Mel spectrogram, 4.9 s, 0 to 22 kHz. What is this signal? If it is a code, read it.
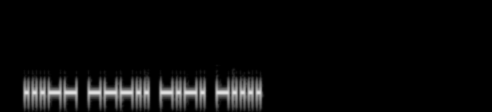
Morse code, heard as a keyed tone, about 29 wpm, 700 Hz. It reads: 38C6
